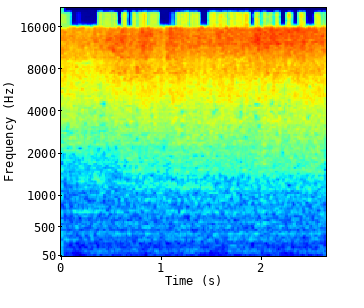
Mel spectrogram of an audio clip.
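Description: Loud, steady hiss of milk poured into browned, roasting flour in a hot pan, sizzling evenly throughout and cutting off abruptly at the end, with no voices.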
